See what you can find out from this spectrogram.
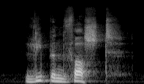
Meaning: inflection of vastlopen: 1. plural past indicative 2. plural past subjunctive
- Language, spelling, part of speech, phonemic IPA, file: Dutch, liepen vast, verb, /ˈlipə(n) ˈvɑst/, Nl-liepen vast.ogg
